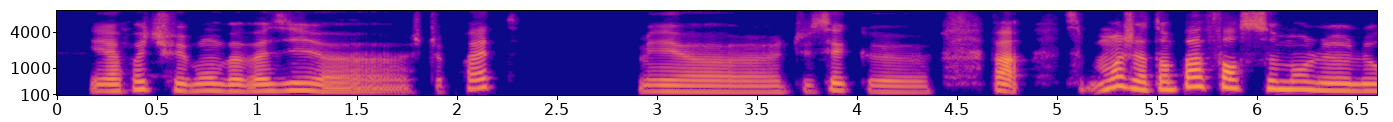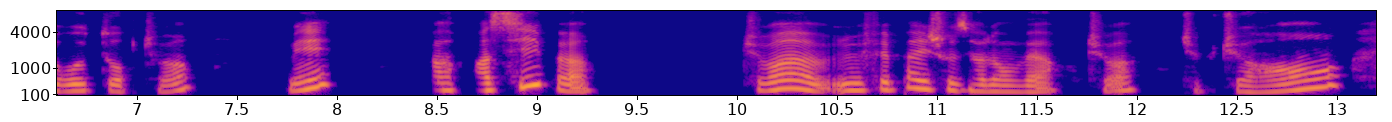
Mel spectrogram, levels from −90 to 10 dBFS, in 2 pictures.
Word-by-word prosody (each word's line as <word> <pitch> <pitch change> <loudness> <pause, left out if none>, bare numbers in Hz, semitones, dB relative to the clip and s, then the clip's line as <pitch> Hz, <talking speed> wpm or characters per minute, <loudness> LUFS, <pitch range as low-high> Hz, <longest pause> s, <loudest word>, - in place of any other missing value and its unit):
et 185 - -1
après, 185 +6 +2
tu - - -4
fais: 195 - 0
«Bon, 195 +1 0
vas-y, 185 +3 +2
heu, - - -3
je - - -14
te - - -14
prête 270 +3 -1 0.7
mais, 175 0 -1
heu, 160 -1 -2
tu 170 - -14
sais 200 +4 0
que 160 -4 -6 0.3
enfin, - - +8 0.2
s - - -13
moi 310 - +5
j'attends 225 -4 +4
pas 300 +6 +7
forcément 245 -4 +4
le 200 -2 +3
le 190 0 +1
retour, 185 -1 -2
tu - - -18
vois 200 +6 -4 0.5
mais, 260 - +2 0.5
par 210 -1 -5
principe, 290 - +2 0.9
tu - - -11
vois, 235 +1 +4
heu, - - -5
me 200 +1 -1
fais 220 +2 -3
pas 240 +5 -5
les 245 - +3
choses 205 -2 -2
à 180 - -3
l'envers!», 170 -1 -4 0.2
tu - - -14
vois, 210 - -5 0.2
tu - - -17
tu 170 - -11
rends, 215 - -1
200 Hz, 200 wpm, -24 LUFS, 175-230 Hz, 0.9 s, enfin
